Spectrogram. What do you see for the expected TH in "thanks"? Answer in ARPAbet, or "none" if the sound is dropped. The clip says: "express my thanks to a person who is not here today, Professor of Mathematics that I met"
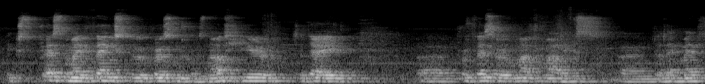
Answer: TH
